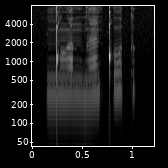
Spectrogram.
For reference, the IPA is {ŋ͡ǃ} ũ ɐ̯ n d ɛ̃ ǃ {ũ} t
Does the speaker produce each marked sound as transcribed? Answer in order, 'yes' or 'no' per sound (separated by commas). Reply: yes, no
